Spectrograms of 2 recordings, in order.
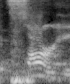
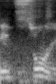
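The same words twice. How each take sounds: First: Sorry has an A vowel, American style. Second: Sorry has an O vowel, Canadian style.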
